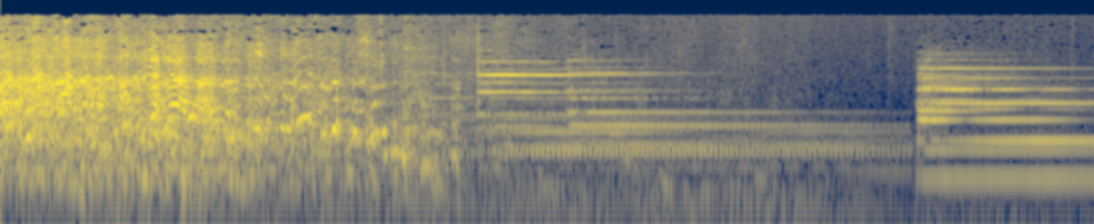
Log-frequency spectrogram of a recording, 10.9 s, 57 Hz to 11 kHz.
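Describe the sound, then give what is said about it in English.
A clock bell strikes one o'clock with a resonant, ringing tone that slowly fades, then sounds again a few seconds later, following a noisy burst of voices and laughter. “Goodness sake, 1 o'clock.”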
